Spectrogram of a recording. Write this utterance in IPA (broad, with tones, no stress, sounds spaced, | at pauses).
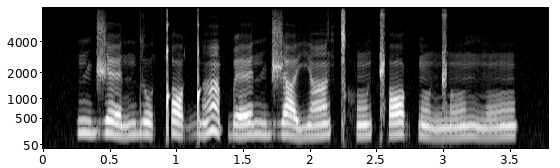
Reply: n d͡ʒ ɛ˧˩ n d o˧˩ ǃ ɒ˧˩ ɡ͡ǃ ã˧˥˧ ɓ ɛ˨˦ n d͡ʒ a˧˩ j ã˨˦ ǀʰ õ˨˦ ǁ ɒ˧˥˧ k͡p õ˧˩ ŋ͡ǁ õ˨˦ ŋ õ˨˦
